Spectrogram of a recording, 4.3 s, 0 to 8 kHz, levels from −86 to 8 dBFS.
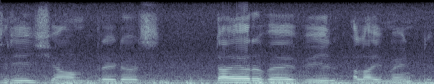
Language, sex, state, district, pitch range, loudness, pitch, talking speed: Hindi, male, Haryana, Charkhi Dadri, 150-170 Hz, -16 LUFS, 155 Hz, 95 wpm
